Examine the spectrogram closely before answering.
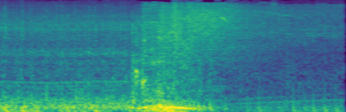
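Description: A sudden whoosh bursts out and fades.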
